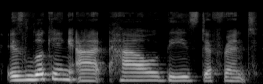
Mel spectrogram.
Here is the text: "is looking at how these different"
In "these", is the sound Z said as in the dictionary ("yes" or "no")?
yes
